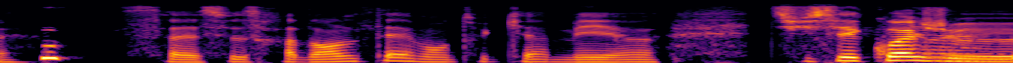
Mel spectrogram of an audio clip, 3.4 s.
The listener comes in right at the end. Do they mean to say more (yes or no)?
no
